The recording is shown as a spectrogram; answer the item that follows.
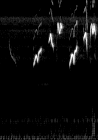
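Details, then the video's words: Cinereous tit singing to stir up rivals and stimulate young birds' daily singing. After a faint opening note, six crisp, high whistled notes follow rapidly, switching between a lower slurred note and a sharper higher one. "GELATIK BATU GACOR BIKIN LAWAN EMOSI !!! LANGSUNG NYAUT !!"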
